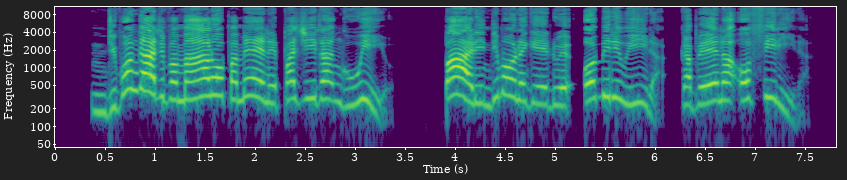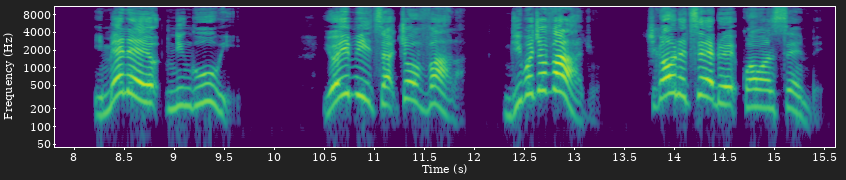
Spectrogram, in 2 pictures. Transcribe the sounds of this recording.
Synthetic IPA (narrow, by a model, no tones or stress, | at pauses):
ndip̬ɔŋɡatip̬amalɔpamɛnɛpat͡ʃitaŋɡuwiːjɔ | palindimaɔnɛk̬ɛɗwɛɔɓiɾiwiɾa̰kapɛnaʔɔfiɾiːɾa̰ | imɛnɛjɔndiŋɡuwi | jɔjipit͡sʰat͡ʃɔvaːla̰ | ndipɔt͡ʃɔvala̰t͡ʃɔ̥ | t͡ʃikaɔnɛt͡sʰɛɗwɛkwawansɛːmbɛ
